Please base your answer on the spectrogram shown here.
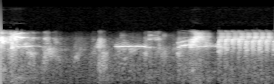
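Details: American goldfinch song, quieter: varied twittering notes and a sustained level whistle, then a burst of warbling ending in a fast, even trill of repeated notes.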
